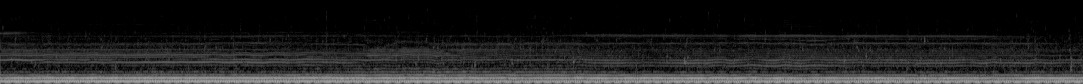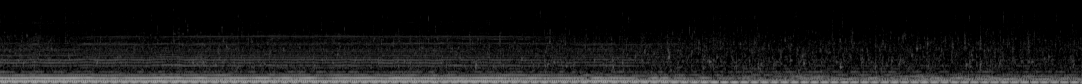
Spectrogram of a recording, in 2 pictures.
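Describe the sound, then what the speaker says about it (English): Several voices hum a long, sustained meditative om together, a steady, close and resonant drone that holds for about twenty seconds before softening slightly toward the end. "we're just doing a long hum"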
